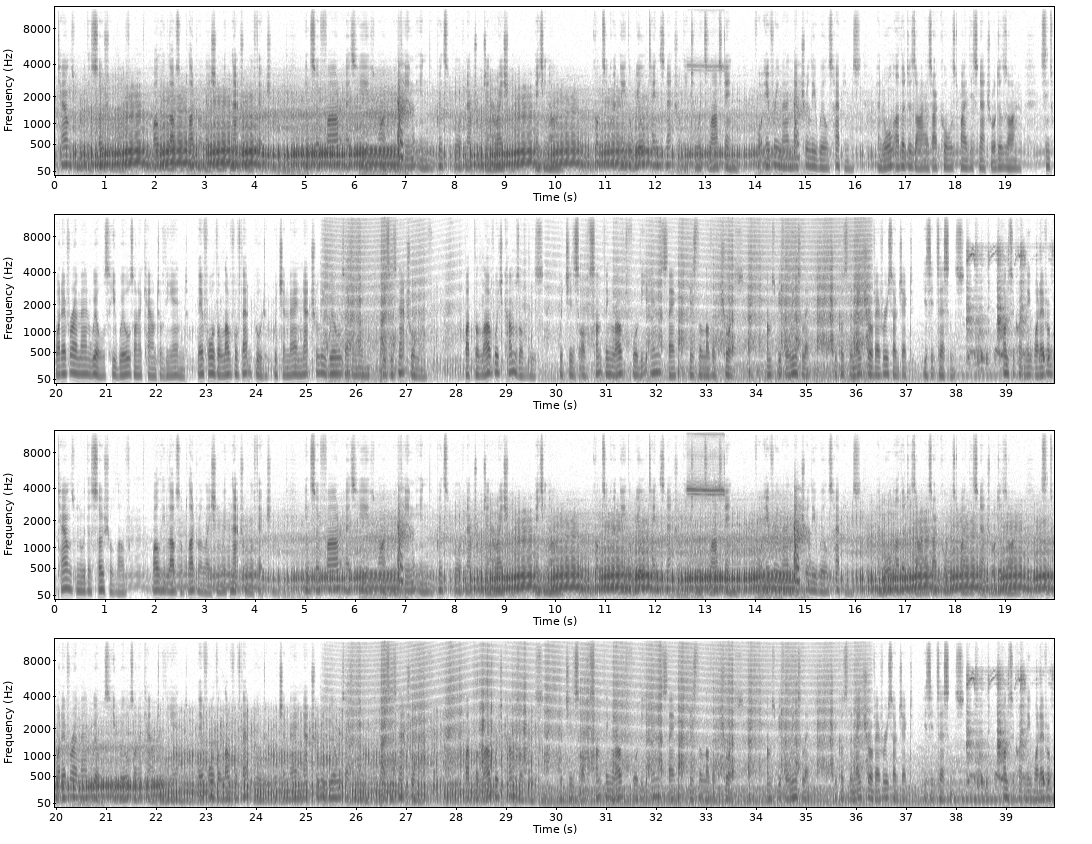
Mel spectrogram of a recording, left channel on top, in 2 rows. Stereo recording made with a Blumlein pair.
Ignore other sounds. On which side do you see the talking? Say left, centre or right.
centre.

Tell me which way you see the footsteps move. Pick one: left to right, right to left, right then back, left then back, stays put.
right then back.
